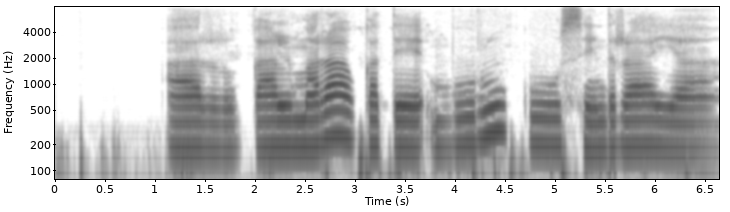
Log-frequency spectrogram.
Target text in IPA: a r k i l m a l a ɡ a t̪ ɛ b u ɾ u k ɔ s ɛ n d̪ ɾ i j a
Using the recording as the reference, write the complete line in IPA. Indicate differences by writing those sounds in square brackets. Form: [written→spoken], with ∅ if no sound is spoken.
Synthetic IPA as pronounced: a r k [i→a] l m a [l→ɾ] a [ɡ→k] a t̪ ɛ b u ɾ u k [ɔ→u] s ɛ n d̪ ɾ [i→a] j a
